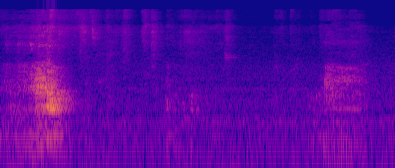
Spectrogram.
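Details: Pet bulldog sound from bored Khan and Ali: one loud, brief whimpering yelp early on, then quiet. A softer, longer whine follows near the end.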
